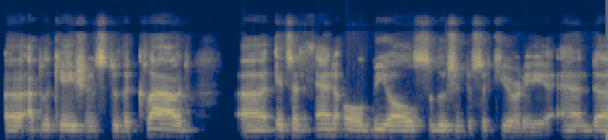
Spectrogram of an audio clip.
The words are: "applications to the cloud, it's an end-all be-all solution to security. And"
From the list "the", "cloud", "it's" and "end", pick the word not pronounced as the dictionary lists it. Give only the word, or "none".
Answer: end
